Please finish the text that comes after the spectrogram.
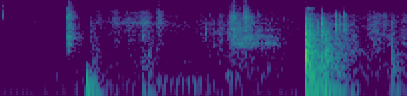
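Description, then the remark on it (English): A door is handled with a soft bump and faint rattling, then swings shut with a single loud thud near the end as someone closes it. No one speaks. “Does your cat like coming inside? Then you should close your doors.”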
